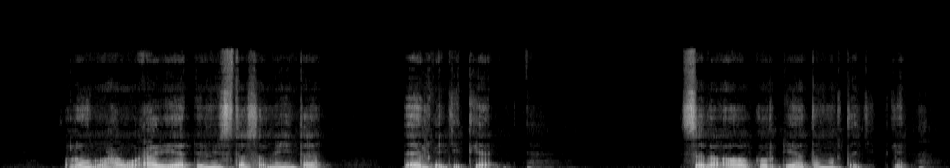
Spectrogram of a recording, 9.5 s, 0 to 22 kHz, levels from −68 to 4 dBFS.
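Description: Throughout the speech, the audio was likely squeezed through low-delay AAC compression, with short frames that resolve pitch harmonics poorly at a rate that fits about 24 kbps. The damage is heavy: the voice sounds rough and grainy, with noise filling between harmonics and a dulled, synthetic top band.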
